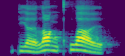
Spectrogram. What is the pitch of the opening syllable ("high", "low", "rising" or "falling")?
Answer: low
